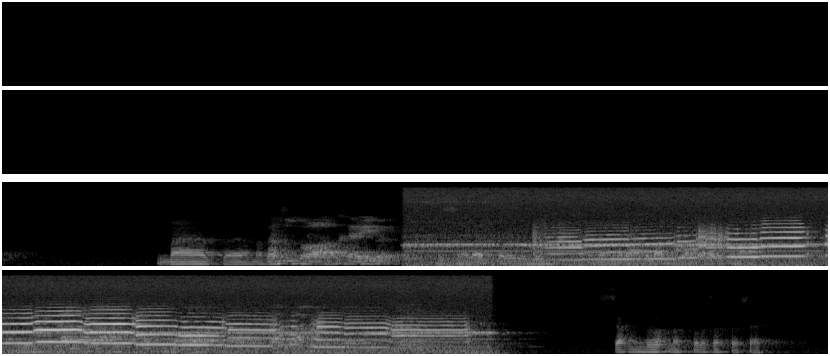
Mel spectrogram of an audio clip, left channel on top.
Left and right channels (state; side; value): silent; left; digital silence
